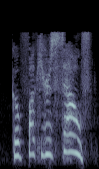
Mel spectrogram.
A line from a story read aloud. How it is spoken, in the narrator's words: she yelled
